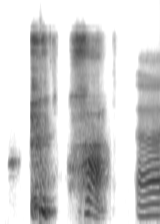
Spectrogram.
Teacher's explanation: Dia dari tengah tenggorokan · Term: huruf H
